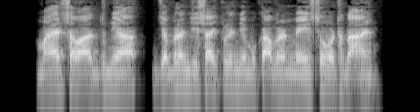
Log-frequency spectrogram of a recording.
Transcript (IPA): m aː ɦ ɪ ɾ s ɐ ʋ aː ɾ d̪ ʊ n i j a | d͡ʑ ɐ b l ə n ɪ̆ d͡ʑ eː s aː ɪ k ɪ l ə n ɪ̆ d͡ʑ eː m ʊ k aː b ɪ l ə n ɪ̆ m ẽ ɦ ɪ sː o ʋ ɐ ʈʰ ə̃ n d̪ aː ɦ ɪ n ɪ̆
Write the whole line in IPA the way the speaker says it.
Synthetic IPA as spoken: m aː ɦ ɪ ɾ s ɐ ʋ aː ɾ d̪ ʊ n i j a | d͡ʑ ɐ b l ə n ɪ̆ d͡ʑ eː s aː ɪ k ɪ l ə n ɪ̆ d͡ʑ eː m ʊ k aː b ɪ l ə n ɪ̆ m ẽ ɦ ɪ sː o ʋ ɐ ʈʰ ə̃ n d̪ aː ɦ ɪ n ɪ̆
